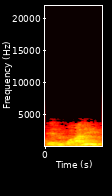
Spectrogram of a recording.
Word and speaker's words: NWANI: Now, I'm calling it NWANI, which is short for England, Wales and Northern Ireland. As you see, it trips off the tongue, and it rhymes with fabulous.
